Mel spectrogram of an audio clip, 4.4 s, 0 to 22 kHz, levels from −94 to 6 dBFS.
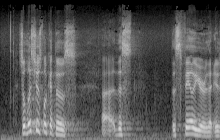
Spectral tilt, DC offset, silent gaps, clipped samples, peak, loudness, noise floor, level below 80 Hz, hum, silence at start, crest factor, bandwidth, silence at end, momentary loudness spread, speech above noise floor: -2.5 dB/octave; under 0.1%; none; under 0.1%; -2 dBFS; -15 LUFS; -46 dBFS; -46 dBFS; none; 0.2 s; 16 dB; 18.5 kHz; 0 s; 14 LU; 30 dB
